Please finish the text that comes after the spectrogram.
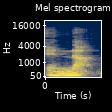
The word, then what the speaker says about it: enak: So say it like you mean it or like enough. Right like get really enthusiastic about saying it was delicious. Let's do that. Enough. Enough. Enough. There you go. And then remember the K is silent.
